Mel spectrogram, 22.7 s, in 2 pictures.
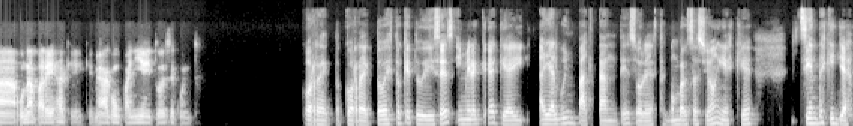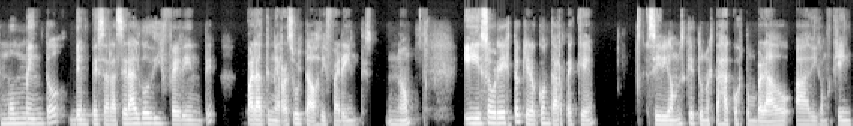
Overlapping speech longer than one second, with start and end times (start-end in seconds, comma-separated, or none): none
